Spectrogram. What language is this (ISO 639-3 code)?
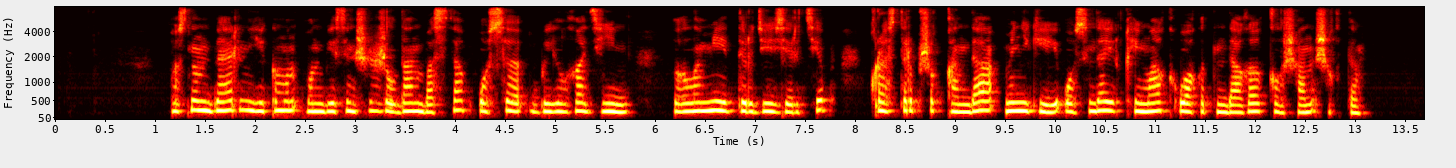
kaz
